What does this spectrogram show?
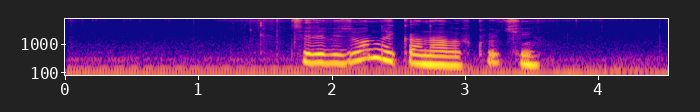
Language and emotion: Russian, neutral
